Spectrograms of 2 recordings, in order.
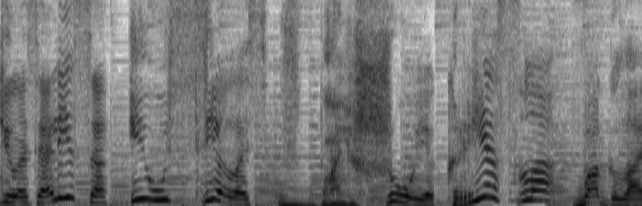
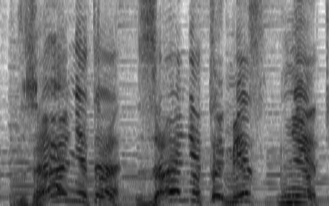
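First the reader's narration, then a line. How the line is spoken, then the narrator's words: Shouting. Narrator (Russian): они закричали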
